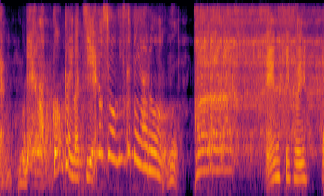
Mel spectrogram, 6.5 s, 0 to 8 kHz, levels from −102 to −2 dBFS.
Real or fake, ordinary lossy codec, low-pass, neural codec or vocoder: fake; none; 7.2 kHz; codec, 16 kHz, 4.8 kbps, FACodec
